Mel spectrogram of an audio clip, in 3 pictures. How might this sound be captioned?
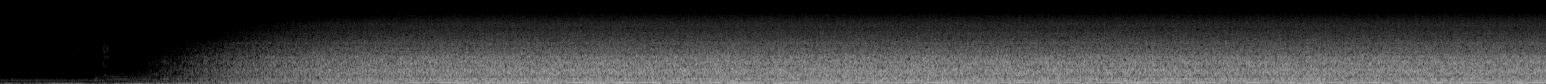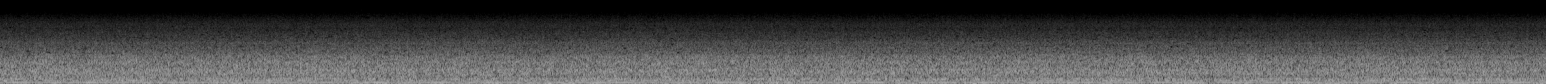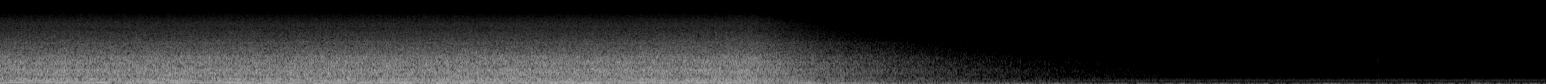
Box fan turning on, running and then shutting off.
fan, home, window-fan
